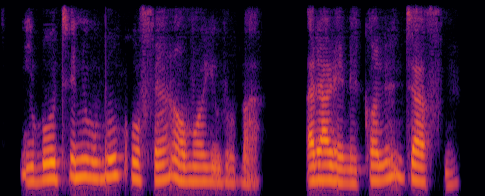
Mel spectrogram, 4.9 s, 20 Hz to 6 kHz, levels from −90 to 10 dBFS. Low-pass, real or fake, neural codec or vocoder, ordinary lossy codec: 5.4 kHz; fake; codec, 16 kHz, 1.1 kbps, Voila-Tokenizer; Opus, 64 kbps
